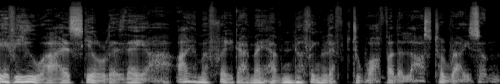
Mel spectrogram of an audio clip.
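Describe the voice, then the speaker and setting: In a put-on character voice, a man talks with a very deep, low pitch at a fairly quick pace, with hardly any pauses. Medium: read story. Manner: formal, stiff, dignified.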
